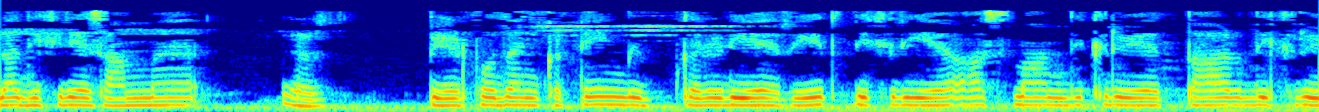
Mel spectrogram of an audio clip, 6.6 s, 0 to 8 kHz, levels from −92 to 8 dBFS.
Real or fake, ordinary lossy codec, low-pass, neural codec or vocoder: real; MP3, 24 kbps; 7.2 kHz; none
